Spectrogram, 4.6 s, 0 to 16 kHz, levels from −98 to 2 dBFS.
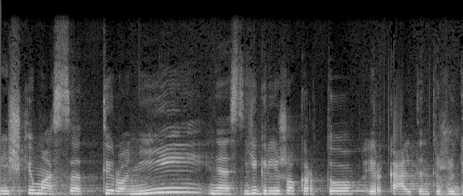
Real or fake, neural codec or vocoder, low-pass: real; none; 14.4 kHz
